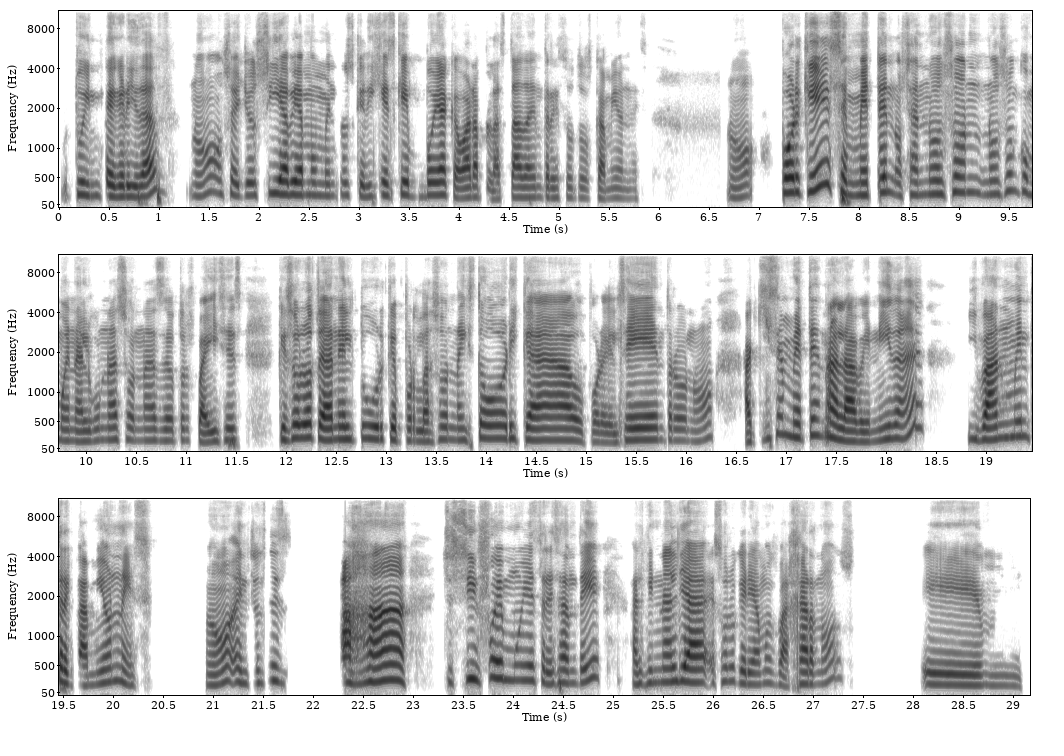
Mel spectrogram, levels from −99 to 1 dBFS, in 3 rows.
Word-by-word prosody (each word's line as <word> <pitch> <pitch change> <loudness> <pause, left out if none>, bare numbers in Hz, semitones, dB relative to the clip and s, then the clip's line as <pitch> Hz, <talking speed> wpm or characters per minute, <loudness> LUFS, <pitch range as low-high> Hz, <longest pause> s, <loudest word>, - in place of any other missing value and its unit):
tu 220 - -2
integridad, 185 -2 +1 0.3
¿no? 215 +7 -8
O 230 - -13
sea, 210 0 -4
yo 205 +1 -5
sí 235 +3 -1
había 220 -1 +5
momentos 205 -1 -9
que 190 - -5
dije: 185 +3 -4
"Es 200 - -4
que 215 -3 0
voy 210 +4 -1
a - - +8
acabar 170 -4 +1
aplastada 170 +2 -4
entre 170 -1 -9
esos 165 +1 -16
2 160 -1 -14
camiones", 150 0 -11 0.8
¿no? 175 +3 -10 0.2
Porque 260 +9 +6
se 250 -4 +1
meten, 210 +4 +1
o 205 - -6
sea, 215 +2 -5
no 225 +1 -4
son 255 -1 -4
no 225 +1 -7
son 280 +4 -9
como 240 -8 -5
en 185 - -6
algunas 190 +4 -3
zonas 185 -1 -7
de 185 - -4
otros 185 +1 -12
países 180 +5 -3 0.3
que 200 - -1
solo 230 +1 +3
te 220 - +3
dan 195 +1 +6
el 210 -1 +1
tour 215 0 -2
que 200 - +1
por 185 -1 -8
la 170 -1 -2
zona 200 0 -5
histórica 195 -2 +2
o 175 -2 -4
por 160 +1 -8
el 150 -1 -6
centro, 195 -1 +1
¿no? 180 +7 -10 0.3
Aquí 215 +2 -2
se 295 +5 -5
meten 265 +1 -1
a 235 -2 +8
la 180 -4 +7
avenida 190 +7 -1 0.6
y 210 -1 -9
van 210 +5 +4
entre 240 -4 +1
camiones, 190 +3 -3 0.5
¿no? 185 +7 -2
Entonces, 210 0 -7 0.5
ajá, 235 +3 +7 0.3
sí 270 +6 -1
fue 290 +3 +2
muy 260 -1 -6
estresante. 215 +4 -2 0.3
Al 190 +1 -5
final 225 +3 -1
ya 220 -2 +5
solo 235 +1 -9
queríamos 200 0 -4
bajarnos. 200 +10 -3 0.7
Em, 175 -3 -4
205 Hz, 160 wpm, -23 LUFS, 185-225 Hz, 0.8 s, a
